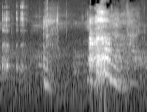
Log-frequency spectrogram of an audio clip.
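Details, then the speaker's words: Burping challenge after drinking Coca-Cola: a few short throaty sounds, then one long, loud, rumbling belch. "obviously you will burp because there is carbon dioxide in here so therefore you will burp"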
